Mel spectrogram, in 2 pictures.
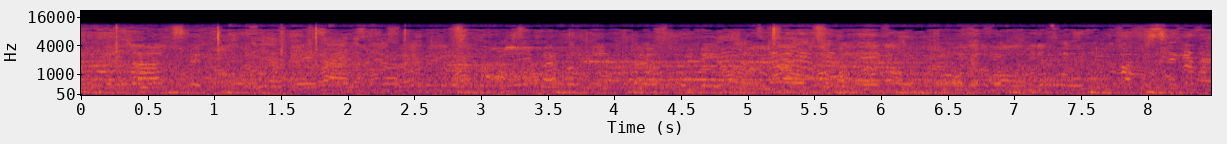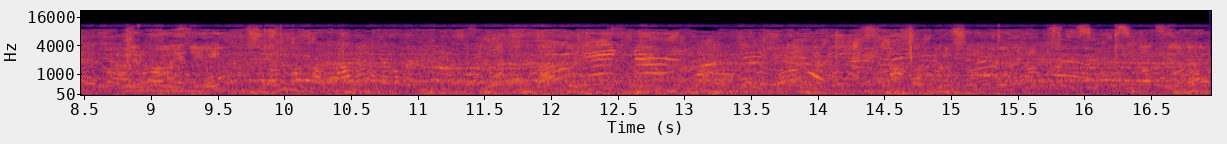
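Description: Footsteps of many people shuffle along the pavement.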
